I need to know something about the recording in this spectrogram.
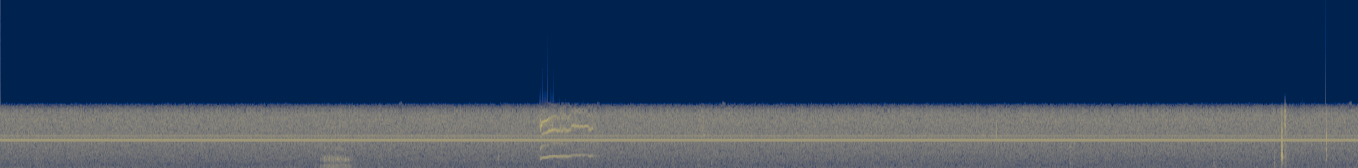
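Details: Kittens with mother cat Baileys indoors; a soft low murmur followed by one clear, thin, upward-bending kitten mew, then quiet hum with a couple of small clicks near the end.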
